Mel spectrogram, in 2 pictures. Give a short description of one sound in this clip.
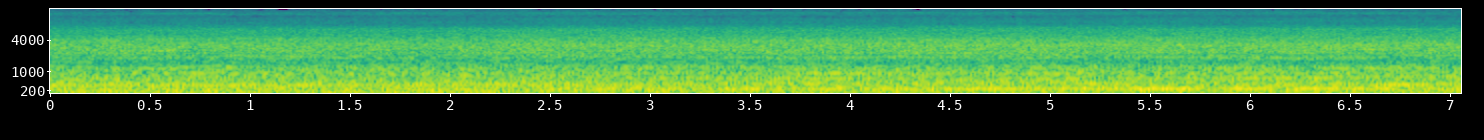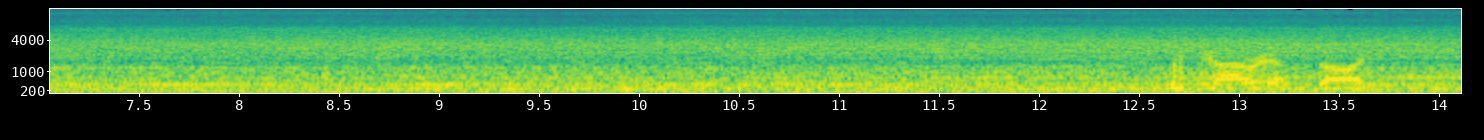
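A race car engine roars steadily at full throttle.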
